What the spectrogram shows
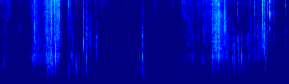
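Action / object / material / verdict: scrape / thick booklet of thin paper pages / paper / none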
